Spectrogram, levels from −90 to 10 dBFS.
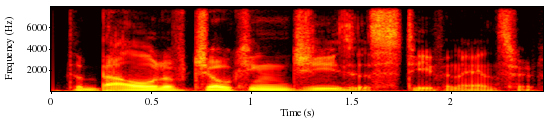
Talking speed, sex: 170 wpm, male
